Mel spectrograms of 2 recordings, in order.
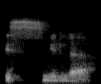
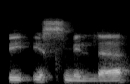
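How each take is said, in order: First: The parts run straight together as one word. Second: The first part is split off with a break. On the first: The speaker calls it right. "we say ... We have to read straight through" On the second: The speaker calls it wrong. "As we don't say"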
